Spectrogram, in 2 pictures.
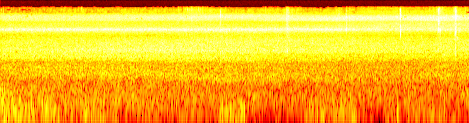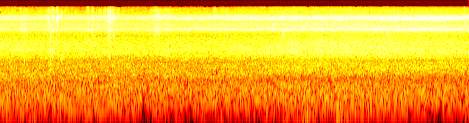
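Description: Ocean surf breaking on an offshore reef, a steady wash of noise. Wind buffets the microphone in gusts during the first few seconds.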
